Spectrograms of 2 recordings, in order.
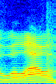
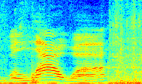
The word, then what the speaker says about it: Wallowa: So we are fairly confident that Wallowa is the right way to pronounce it.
